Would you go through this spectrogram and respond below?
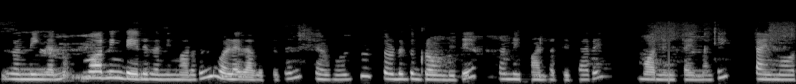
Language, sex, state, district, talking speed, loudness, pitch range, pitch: Kannada, female, Karnataka, Gulbarga, 145 wpm, -21 LUFS, 220-275 Hz, 235 Hz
